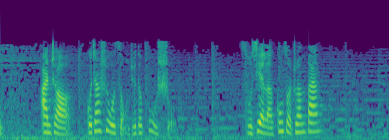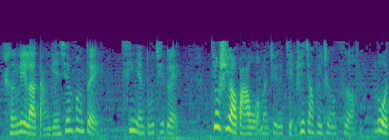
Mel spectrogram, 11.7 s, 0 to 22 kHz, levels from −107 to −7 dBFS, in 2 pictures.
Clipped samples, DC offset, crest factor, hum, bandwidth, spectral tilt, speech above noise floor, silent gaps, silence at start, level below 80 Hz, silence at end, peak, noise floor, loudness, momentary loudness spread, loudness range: under 0.1%; under 0.1%; 22 dB; none; 7 kHz; -2.5 dB/octave; 22 dB; none; 0 s; -50 dBFS; 0 s; -6 dBFS; -49 dBFS; -27 LUFS; 20 LU; 3 LU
